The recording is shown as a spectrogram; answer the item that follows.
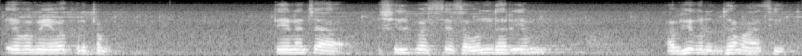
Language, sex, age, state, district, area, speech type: Sanskrit, male, 18-30, Karnataka, Udupi, urban, spontaneous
